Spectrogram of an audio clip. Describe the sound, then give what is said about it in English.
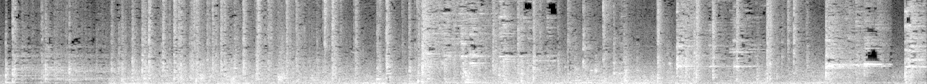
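Glass bottles and metal cans clatter into recycling bins near an office building, a dense, loud run of clinks, crashes and shattering glass that starts after a brief quiet moment and continues without pause. “That's the sound of people recycling their bottles and cans near my office building.”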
